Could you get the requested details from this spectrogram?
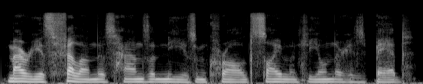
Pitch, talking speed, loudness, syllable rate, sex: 115 Hz, 185 wpm, -21 LUFS, 4.5 syllables/s, male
